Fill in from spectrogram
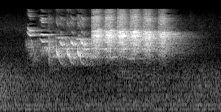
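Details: European goldfinch, grey-headed or black-headed form, giving its chir-chir call: a single dense burst of high, buzzy twittering lasting about a second and a half, with quick rattling notes over faint background hiss.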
